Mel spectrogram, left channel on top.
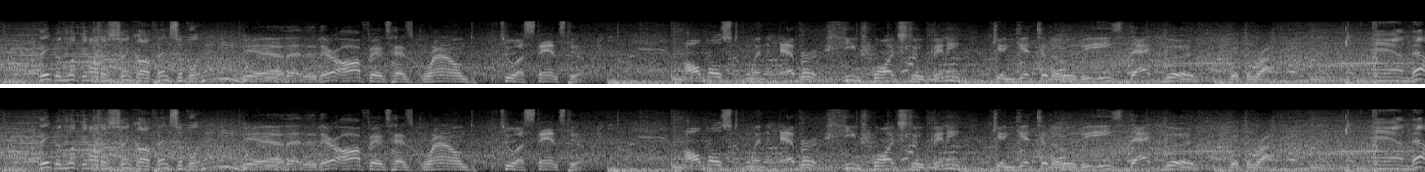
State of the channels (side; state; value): both; identical; correlation 1.00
